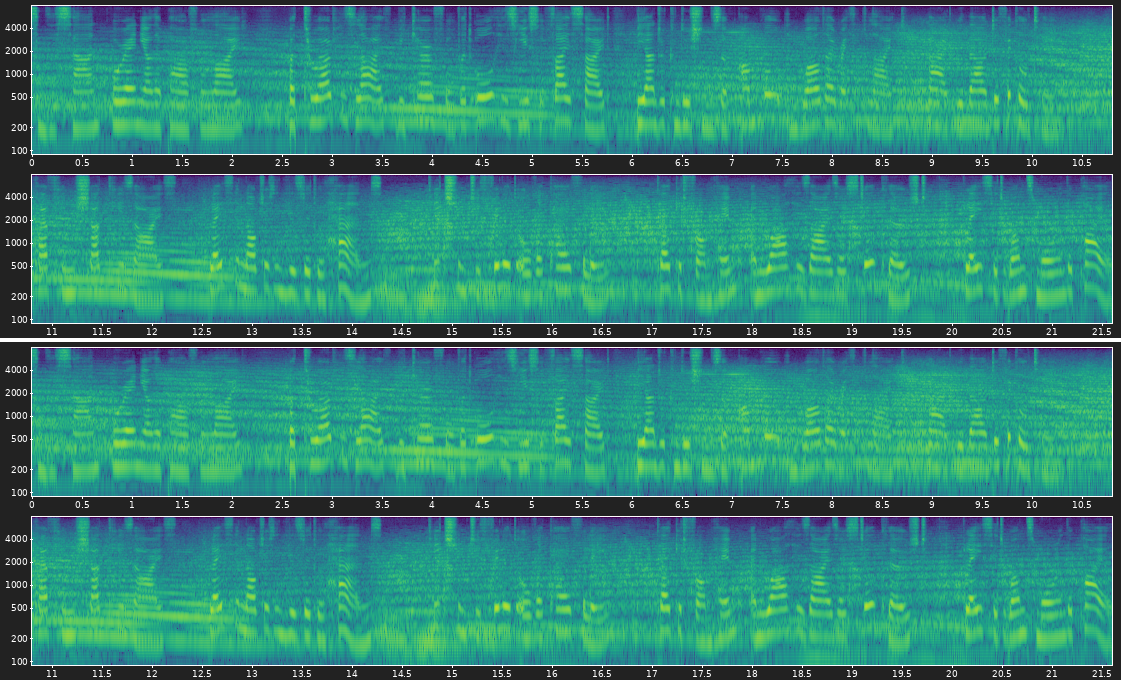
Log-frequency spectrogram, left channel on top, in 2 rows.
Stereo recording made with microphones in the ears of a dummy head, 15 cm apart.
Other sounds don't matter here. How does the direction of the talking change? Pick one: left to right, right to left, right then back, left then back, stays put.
stays put.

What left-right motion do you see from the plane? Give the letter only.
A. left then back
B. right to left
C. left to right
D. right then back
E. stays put
B.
